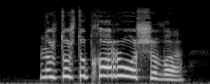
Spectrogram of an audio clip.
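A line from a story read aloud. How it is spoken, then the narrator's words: Wailing. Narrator (Russian): взвыла я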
